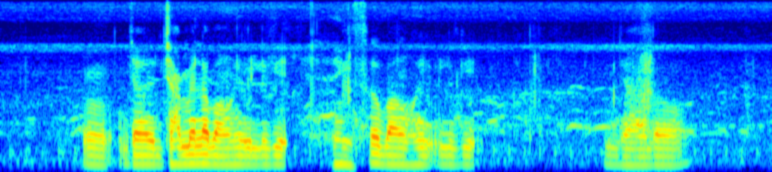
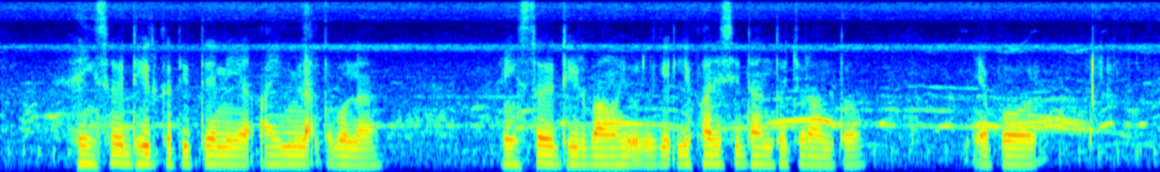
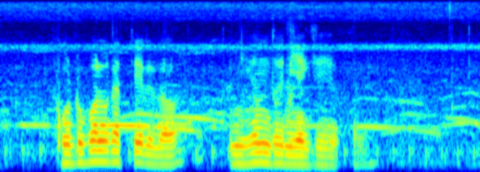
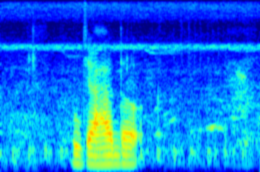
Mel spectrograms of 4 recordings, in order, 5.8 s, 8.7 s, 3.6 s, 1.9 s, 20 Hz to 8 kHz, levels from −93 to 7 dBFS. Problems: constant background noise, continuous background conversations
